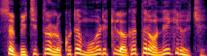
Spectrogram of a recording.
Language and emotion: Odia, fearful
